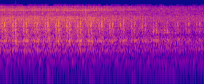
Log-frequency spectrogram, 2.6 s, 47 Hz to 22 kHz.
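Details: Volkswagen Polo Sedan engine knock: quick, even ticking over a busy mid-pitched idle, steady throughout; appeared around 61–62 thousand km barely noticeable, now at 67 thousand km sharply louder; cause not yet identified.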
